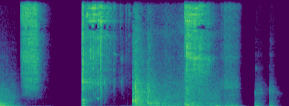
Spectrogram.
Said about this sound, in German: Dann kann ich eigentlich auch mal mein Bier aufmachen. Mach mal auf.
